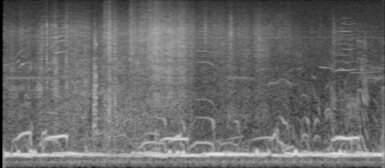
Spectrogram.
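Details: Greater Prairie Chickens displaying on a lek, or booming ground, on a hilltop in Washington County, Kansas, in the morning during spring courtship to establish breeding territory; a steady low hollow boom drones throughout, overlaid by many short rising and falling whoops and cackles.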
